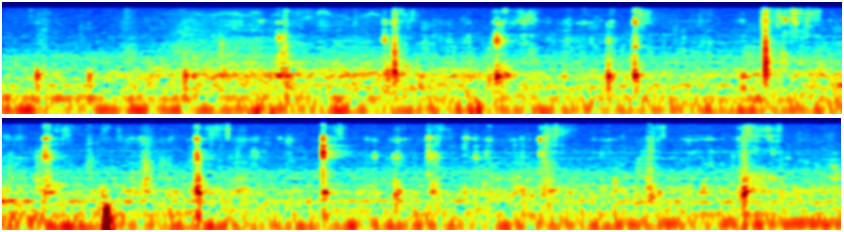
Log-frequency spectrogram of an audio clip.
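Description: A person chewing a mouthful of McChicken sandwich (breaded chicken patty, bun and iceberg lettuce) close to the microphone, with irregular crisp crunching clicks about one or two a second.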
